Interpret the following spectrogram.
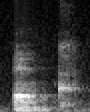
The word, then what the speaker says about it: ankh: short arms yes he is talking about the ankh or yeah that's how you pronounce it so you can imagine if the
